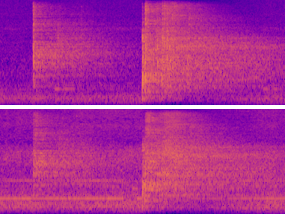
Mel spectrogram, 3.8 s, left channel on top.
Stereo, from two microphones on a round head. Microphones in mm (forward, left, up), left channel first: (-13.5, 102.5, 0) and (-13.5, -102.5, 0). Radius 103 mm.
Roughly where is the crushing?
Left.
